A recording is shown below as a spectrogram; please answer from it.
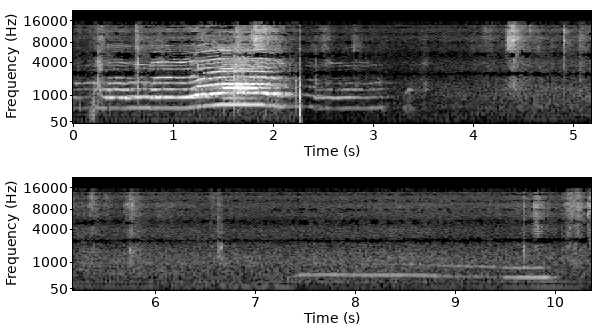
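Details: Domestic cats in a garage about to fight, a grey and white stray against a black cat: a loud wavering yowl peaking near two seconds, then a quieter long steady moan later amid low background hum.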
